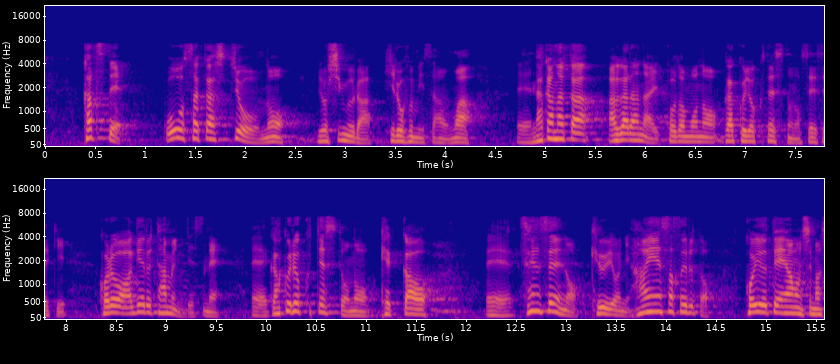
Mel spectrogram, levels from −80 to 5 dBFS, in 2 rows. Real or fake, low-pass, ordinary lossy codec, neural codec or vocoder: fake; 7.2 kHz; none; codec, 16 kHz, 4 kbps, X-Codec, HuBERT features, trained on balanced general audio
